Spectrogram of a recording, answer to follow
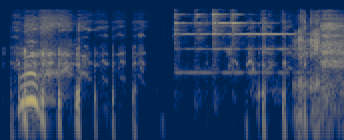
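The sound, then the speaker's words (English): A bright bell rings once and hangs for about a second, sustained and clear, following a stretch of a man's talking, with more speech and laughter-like noise crowding in as it fades. “I got three bells today.”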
